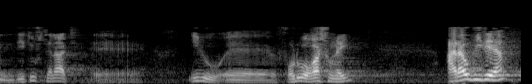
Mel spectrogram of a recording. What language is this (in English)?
Basque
